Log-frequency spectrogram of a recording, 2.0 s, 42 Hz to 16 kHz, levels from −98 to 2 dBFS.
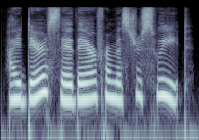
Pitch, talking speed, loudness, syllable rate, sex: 245 Hz, 240 wpm, -15 LUFS, 4.9 syllables/s, female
